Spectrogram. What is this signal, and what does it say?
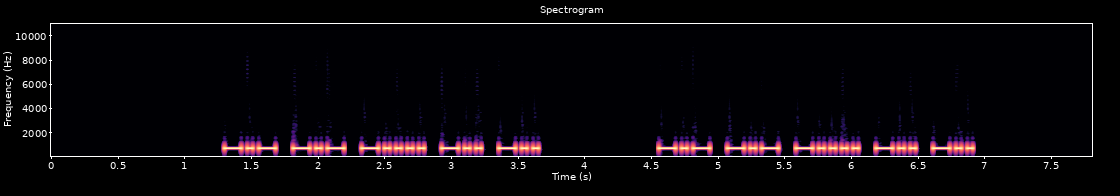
Morse code, heard as a keyed tone, about 28 wpm, 700 Hz. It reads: KK6DD KK6DD
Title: USA Call Signs - 5 Characters - Repeated 2x - 28wpm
